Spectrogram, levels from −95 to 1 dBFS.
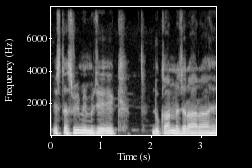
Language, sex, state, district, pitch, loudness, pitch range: Hindi, male, Arunachal Pradesh, Papum Pare, 145 Hz, -12 LUFS, 140-150 Hz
